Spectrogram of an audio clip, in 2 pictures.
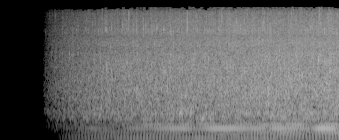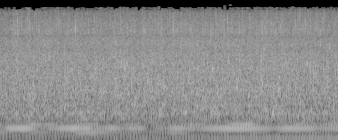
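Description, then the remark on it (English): A steady, continuous rush of flowing water from a secluded stream, Belstead Brook, just outside the port town of Ipswich on the east coast of England, on a crisp winter morning. It fades in quickly and holds at an even level, with a faint low hum beneath it and no voices. “A secluded stream just outside the port town of Ipswich, Belstead Brook was renowned among local fishermen”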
